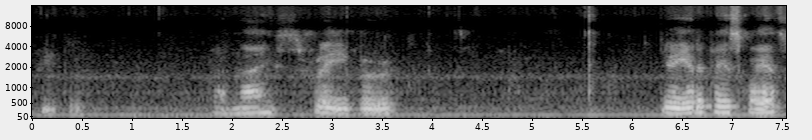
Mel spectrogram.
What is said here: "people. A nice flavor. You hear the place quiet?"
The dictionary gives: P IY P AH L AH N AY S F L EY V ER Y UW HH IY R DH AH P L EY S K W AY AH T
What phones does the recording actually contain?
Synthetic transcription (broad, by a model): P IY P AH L AH N AY S F L EY V ER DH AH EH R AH P L EY S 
